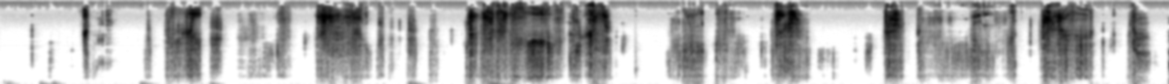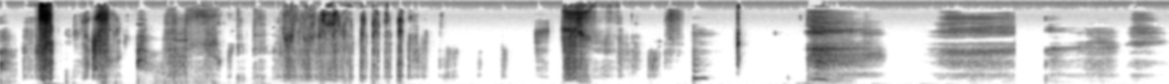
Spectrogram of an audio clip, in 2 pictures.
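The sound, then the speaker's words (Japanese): Soft, wet kissing sounds for a first kiss: many close lip smacks and mouth noises come in irregular bursts separated by short quiet gaps. The sounds are fairly faint, and no one talks. “じゃ、お兄さんのファーストキス、いただきまーす。”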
